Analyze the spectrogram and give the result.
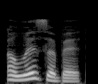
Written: elisabet

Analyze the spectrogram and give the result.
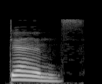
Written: dens

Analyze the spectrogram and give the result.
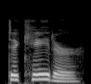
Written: decatur

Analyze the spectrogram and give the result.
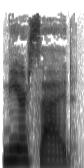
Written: nearside

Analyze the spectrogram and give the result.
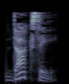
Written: doxy

